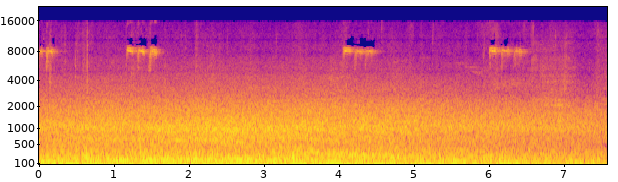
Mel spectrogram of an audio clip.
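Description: A steady low rumble of wind on the microphone. A small bird repeats short, high chirps of two or three quick notes every two seconds or so.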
